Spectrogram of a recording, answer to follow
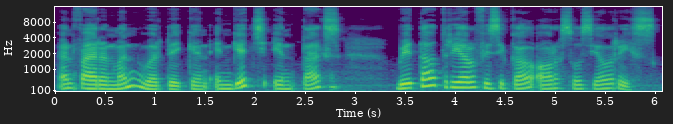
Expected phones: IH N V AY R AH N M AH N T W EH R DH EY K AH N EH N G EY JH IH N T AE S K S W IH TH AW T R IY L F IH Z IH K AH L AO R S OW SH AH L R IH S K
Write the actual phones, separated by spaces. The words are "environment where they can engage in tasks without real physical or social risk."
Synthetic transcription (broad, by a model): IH N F AY R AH N M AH N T W EH R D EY K AH N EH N G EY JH IH N T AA K S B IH T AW T R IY L F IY S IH K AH L AO R S OW S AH L R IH S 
